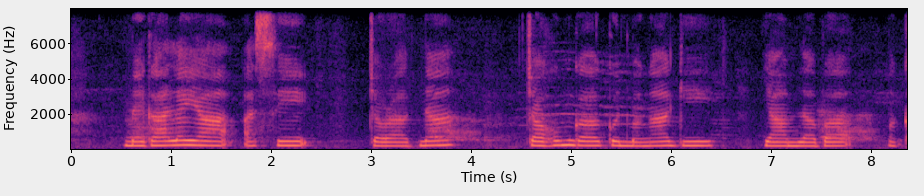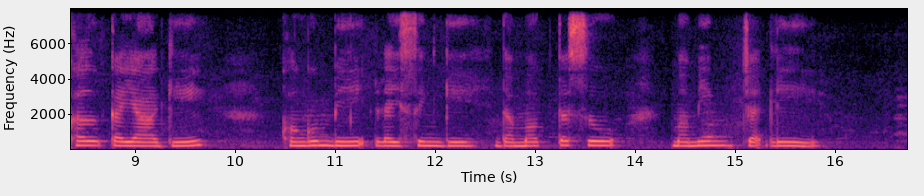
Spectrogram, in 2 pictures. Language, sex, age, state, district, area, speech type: Manipuri, female, 18-30, Manipur, Kangpokpi, urban, read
